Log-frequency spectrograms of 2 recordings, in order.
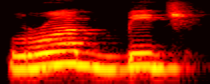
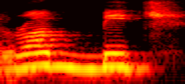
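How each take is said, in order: First: रब्बिज with a clean, stuck j sound; correct jeem. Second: रब्बिज released into a ch sound; wrong jeem. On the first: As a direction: press the tongue for रब्बिज, no ch. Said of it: "अगली देखिए". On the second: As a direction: let रब्बिज slip into ch. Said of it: "छोड़ूंगी तो क्या आवाज आ रही है?". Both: Shown as a demonstration.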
